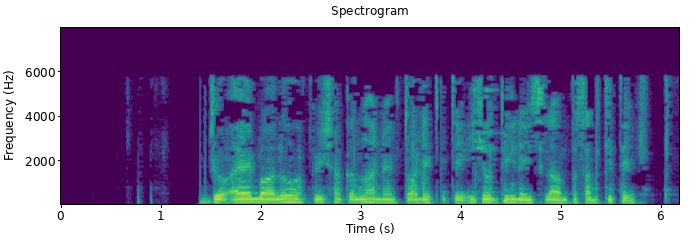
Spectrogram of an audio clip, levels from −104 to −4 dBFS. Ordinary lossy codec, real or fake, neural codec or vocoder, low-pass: MP3, 24 kbps; real; none; 7.2 kHz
